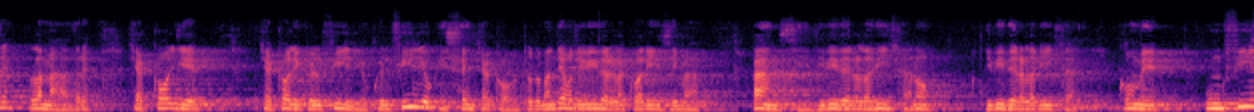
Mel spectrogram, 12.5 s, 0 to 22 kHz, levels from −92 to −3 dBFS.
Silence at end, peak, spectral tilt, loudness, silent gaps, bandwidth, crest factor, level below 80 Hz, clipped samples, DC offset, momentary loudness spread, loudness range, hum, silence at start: 0 s; -10 dBFS; -7.5 dB/octave; -28 LUFS; none; 10 kHz; 16 dB; -74 dBFS; under 0.1%; under 0.1%; 12 LU; 2 LU; none; 0 s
